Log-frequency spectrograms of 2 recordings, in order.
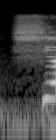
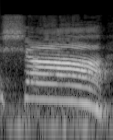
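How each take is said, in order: First: श pushed out short with a strong initial hiss; forceful श. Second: शा eased out slowly with a long open vowel; gently drawn-out शा. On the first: Teacher contrasts two letters for children, श said with force. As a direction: put extra force on the consonant of श. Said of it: "श पर ज्यादा जोर लगाना पड़ता है". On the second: Teacher contrasts two letters for children, शा said slow and easy. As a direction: say शा slowly, letting the vowel stretch. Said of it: "शा को धीरे से बोलना पड़ता है". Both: Shown as a demonstration.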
